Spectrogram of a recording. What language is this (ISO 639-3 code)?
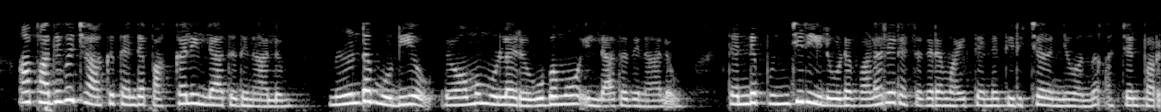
mal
